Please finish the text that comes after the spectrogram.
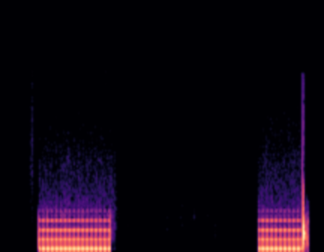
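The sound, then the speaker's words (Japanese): A telephone rings twice, each ring a rapid warbling trill lasting about a second, separated by a long silent gap; the second ring cuts off abruptly with a click as the receiver is picked up. A woman is calling about a part-time job. “女の人がアルバイトのことで電話をかけています。”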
